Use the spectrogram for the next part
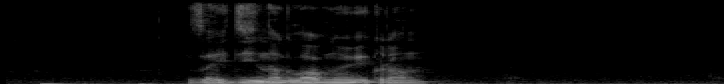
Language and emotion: Russian, neutral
